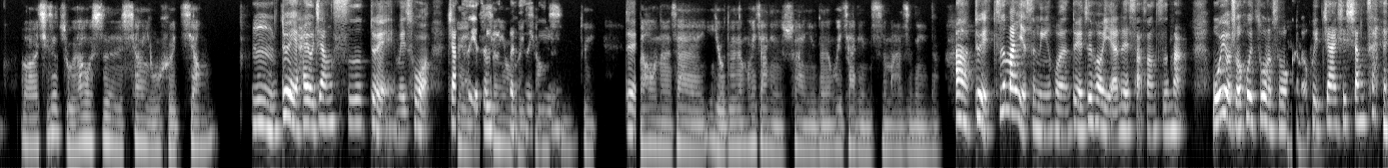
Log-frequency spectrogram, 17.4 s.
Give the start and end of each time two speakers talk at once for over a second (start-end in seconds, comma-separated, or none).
5.8-7.1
